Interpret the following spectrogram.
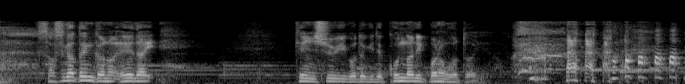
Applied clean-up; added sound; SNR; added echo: none; none; none; none.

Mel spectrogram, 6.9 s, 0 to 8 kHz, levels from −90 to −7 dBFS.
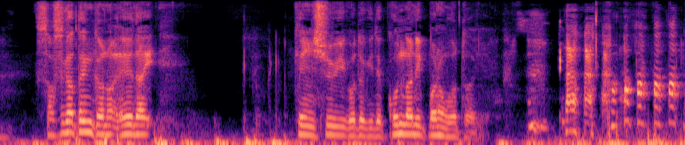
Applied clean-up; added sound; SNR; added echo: neural mask model Resemble Enhance denoiser.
